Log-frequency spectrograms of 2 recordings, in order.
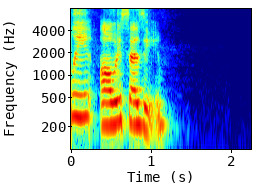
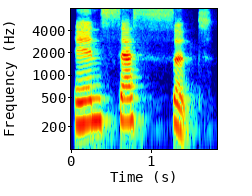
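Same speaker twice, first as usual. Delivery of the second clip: "incessant" very slowly, syllables apart; much slower than usual. Shown as a demonstration. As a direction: sound out "incessant" for spelling. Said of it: "Next syllable".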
